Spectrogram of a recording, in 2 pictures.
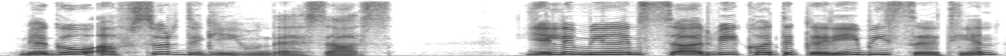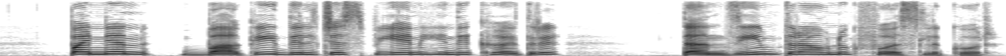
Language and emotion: Kashmiri, sad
